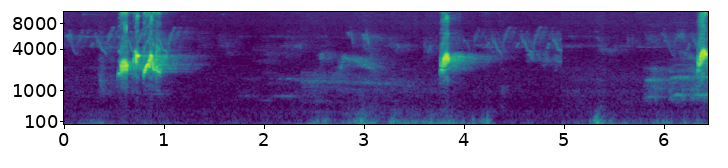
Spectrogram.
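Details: Red-whiskered bulbul calling: short bright warbled phrases of three or four notes, spaced a few seconds apart, with faint low background rumble between them.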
